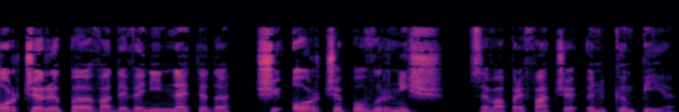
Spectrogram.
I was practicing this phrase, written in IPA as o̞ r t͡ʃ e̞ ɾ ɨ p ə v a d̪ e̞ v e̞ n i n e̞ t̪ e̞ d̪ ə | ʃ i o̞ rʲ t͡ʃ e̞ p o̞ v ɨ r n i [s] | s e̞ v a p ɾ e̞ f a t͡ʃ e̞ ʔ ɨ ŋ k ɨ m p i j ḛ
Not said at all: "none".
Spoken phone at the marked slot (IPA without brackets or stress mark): ʃ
